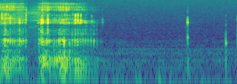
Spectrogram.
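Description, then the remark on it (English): A loud, rough snore, apparently a person imitating snoring, lasts about a second, then fades to near silence broken by a couple of faint clicks. “That was me snoring.”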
